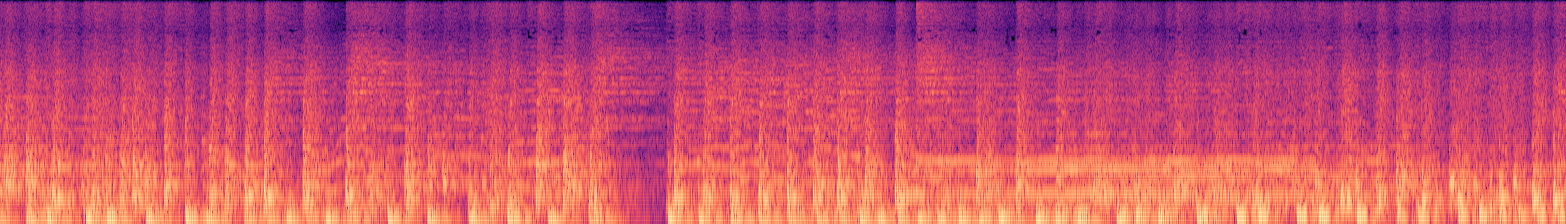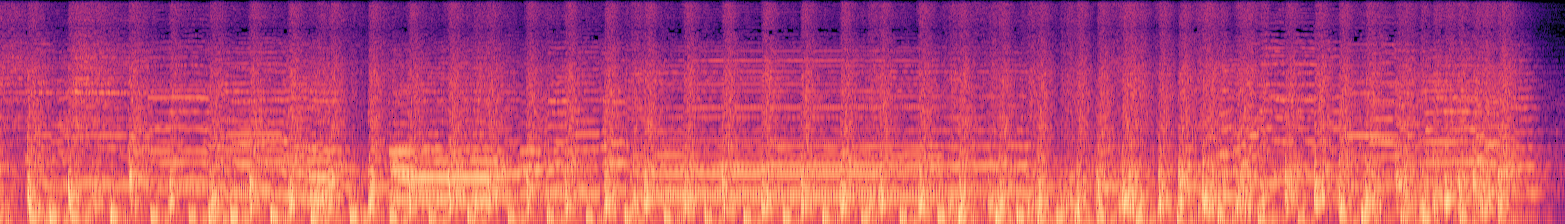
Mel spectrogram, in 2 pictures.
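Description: Zacatecas-style tamborazo band playing live: bass drum and snare drums keep a fast, steady beat while saxophones and brass carry the melody. The band breaks off briefly about six seconds in, then comes straight back in.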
